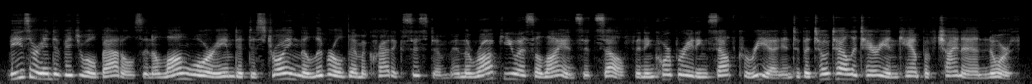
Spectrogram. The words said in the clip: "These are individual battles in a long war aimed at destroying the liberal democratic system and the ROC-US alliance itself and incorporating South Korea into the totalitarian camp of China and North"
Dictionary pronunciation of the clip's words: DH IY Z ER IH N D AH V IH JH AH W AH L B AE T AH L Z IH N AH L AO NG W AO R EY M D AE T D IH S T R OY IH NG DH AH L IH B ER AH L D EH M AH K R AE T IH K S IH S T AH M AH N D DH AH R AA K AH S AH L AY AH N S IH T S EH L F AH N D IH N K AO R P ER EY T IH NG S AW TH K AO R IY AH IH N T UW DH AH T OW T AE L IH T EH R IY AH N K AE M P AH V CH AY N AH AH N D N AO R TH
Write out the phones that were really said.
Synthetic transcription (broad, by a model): DH IY Z ER IH N D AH V IH JH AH W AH L B AE T L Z IH N AH L AO NG W AO R EY M D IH T D IH S T R OY IH NG DH AH L IH B ER L D EH M AH K R AE T IH K S IH S T AH M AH N DH AH R AA K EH S AH L AY AH N S IH T S EH L F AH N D IH N K AO R P ER EY T IH NG S AW TH K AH R IY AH IH N T UW DH AH T OW T AE L IH T EH R IY AH N K AE M P AH V CH AY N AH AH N N AO R TH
